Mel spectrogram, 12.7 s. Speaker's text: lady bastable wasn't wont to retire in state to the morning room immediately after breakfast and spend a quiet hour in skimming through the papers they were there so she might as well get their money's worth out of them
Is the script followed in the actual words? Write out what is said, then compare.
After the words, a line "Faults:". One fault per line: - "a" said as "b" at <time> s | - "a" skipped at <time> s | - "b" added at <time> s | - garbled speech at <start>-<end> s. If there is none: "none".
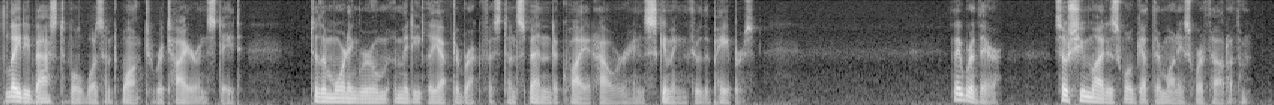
lady bastable wasn't wont to retire in state to the morning room immediately after breakfast and spend a quiet hour in skimming through the papers they were there so she might as well get their money's worth out of them
Faults:
none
